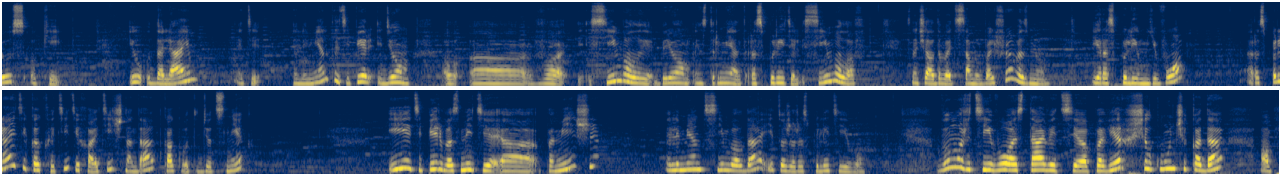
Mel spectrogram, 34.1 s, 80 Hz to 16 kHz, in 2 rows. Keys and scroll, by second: 1.5 Delete, 2.7 Delete.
